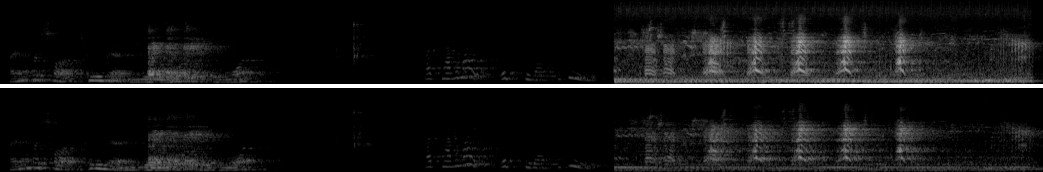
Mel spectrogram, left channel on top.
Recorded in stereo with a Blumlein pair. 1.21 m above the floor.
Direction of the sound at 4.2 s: 10° left.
